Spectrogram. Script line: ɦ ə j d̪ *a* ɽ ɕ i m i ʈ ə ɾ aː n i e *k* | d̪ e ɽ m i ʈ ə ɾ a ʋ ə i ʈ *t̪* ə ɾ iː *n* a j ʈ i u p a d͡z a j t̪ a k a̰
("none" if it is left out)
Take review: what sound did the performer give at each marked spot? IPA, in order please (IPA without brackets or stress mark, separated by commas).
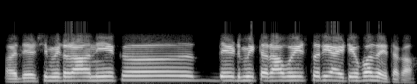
e, k, t̪, none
